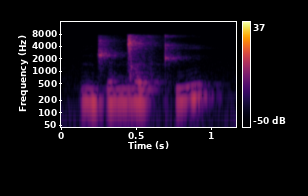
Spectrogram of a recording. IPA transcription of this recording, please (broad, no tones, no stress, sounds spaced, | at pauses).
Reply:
n d͡ʒ ə ŋ͡ǀ ə z kʰ i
